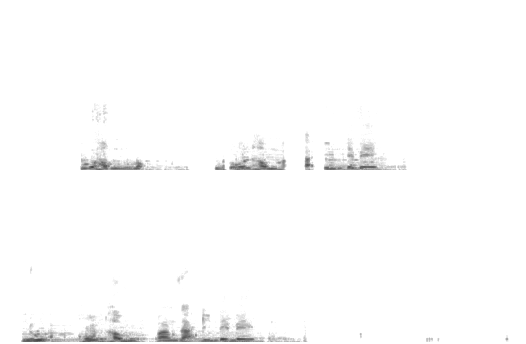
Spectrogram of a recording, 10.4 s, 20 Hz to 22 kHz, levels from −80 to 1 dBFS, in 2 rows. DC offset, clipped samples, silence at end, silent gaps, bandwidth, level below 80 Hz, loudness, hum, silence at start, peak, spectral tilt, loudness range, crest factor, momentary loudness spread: under 0.1%; under 0.1%; 2.4 s; 1.88-2.09 s, 2.86-3.02 s, 3.13-3.20 s, 4.05-5.35 s; 9.4 kHz; -58 dBFS; -36 LUFS; none; 0.8 s; -16 dBFS; -9 dB/octave; 5 LU; 22 dB; 9 LU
